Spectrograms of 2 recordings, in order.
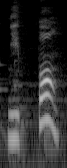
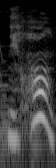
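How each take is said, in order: First: The word is said in a more emphatic way. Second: The word is said in a plainer way. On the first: It puts emphasis on the country. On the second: It names the country neutrally.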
